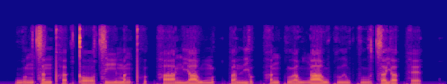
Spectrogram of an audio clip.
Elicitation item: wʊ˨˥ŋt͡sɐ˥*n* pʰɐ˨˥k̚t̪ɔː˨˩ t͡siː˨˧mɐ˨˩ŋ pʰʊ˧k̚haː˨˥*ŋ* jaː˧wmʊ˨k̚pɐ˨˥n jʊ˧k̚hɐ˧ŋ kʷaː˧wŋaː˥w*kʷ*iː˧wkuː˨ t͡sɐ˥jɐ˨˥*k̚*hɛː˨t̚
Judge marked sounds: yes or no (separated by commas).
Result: yes, yes, yes, no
